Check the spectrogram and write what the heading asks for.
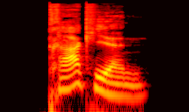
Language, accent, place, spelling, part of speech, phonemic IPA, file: German, Germany, Berlin, Thrakien, proper noun, /ˈtʁaːki̯ən/, De-Thrakien.ogg
- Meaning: Thrace (a historical region of Southeastern Europe, now divided between Greece, Bulgaria and Turkey)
